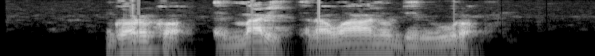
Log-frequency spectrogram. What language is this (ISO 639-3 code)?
fue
